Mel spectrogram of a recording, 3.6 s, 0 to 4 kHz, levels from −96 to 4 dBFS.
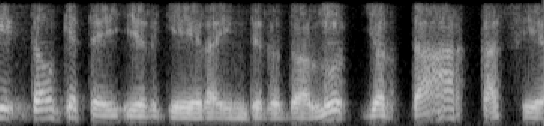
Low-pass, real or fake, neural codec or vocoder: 3.6 kHz; fake; codec, 16 kHz, 0.4 kbps, LongCat-Audio-Codec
